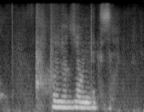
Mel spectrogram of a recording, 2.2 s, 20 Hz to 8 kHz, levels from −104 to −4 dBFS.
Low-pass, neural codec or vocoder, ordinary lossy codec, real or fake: 7.2 kHz; codec, 16 kHz, 1 kbps, FreqCodec, smaller model; none; fake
